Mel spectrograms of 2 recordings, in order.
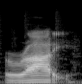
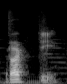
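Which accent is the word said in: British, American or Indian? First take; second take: American; Indian. First: It is said in an American accent. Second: It is said in an Indian accent. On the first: "I'm guessing in the American accent it'll be rari" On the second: "in the Indian accent, it would be roti"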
